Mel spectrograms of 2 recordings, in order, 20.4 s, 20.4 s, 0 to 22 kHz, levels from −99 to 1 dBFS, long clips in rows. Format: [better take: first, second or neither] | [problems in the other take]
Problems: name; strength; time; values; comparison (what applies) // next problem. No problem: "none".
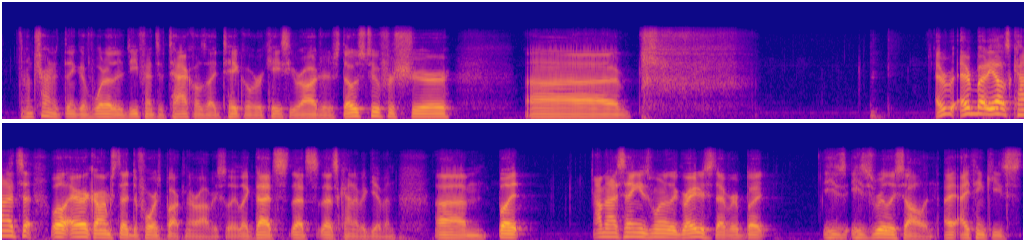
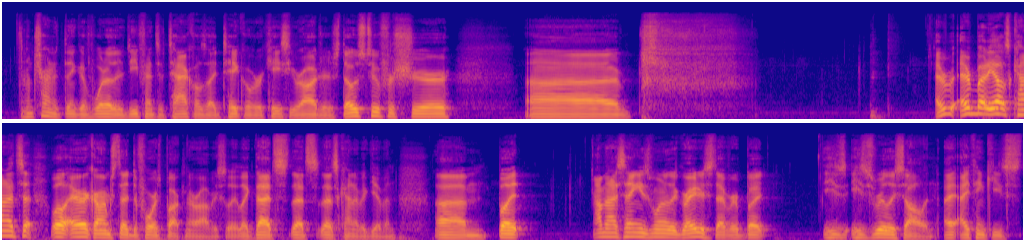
second | garbled, watery; slightly; nothing above 8 kHz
